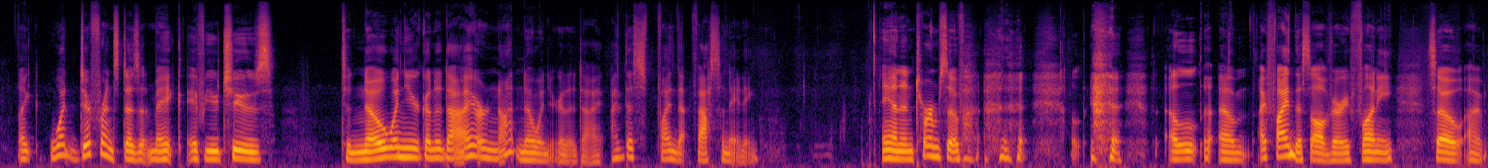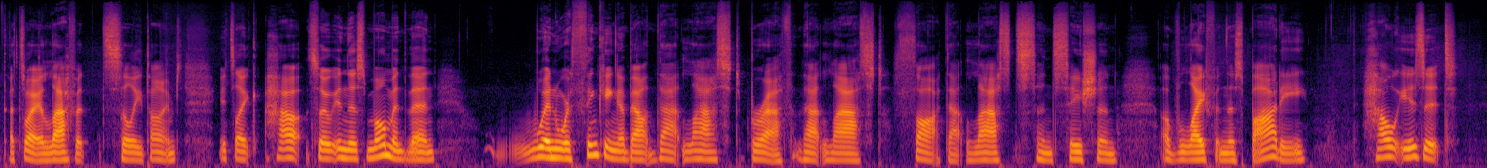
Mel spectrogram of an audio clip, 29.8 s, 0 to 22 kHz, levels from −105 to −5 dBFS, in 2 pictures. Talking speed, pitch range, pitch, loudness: 160 wpm, 135-170 Hz, 150 Hz, -30 LUFS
